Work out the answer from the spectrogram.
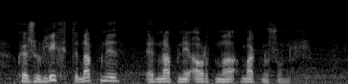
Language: Icelandic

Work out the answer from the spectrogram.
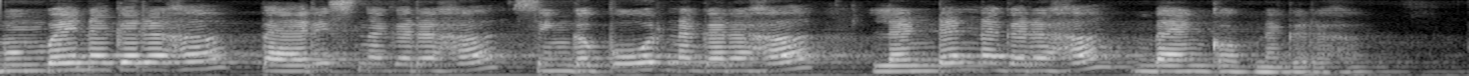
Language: Sanskrit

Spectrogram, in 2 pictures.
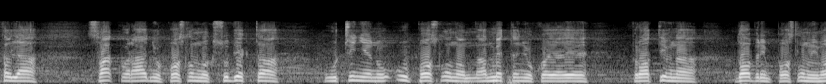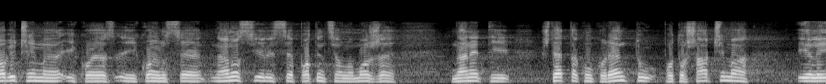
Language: Serbian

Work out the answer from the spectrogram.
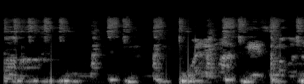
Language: Spanish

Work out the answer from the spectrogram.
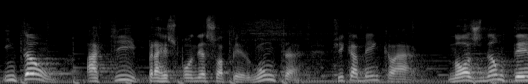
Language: Portuguese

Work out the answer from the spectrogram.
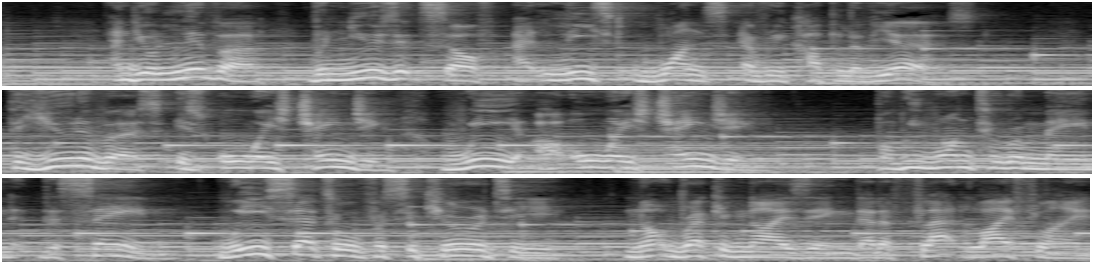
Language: Dutch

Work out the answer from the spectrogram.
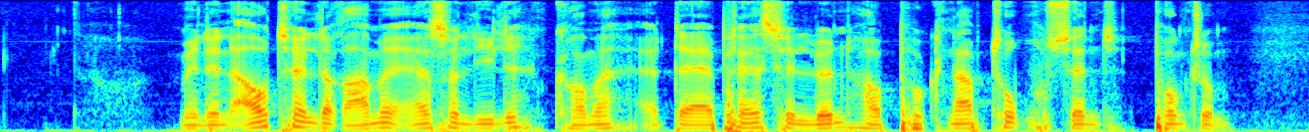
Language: Danish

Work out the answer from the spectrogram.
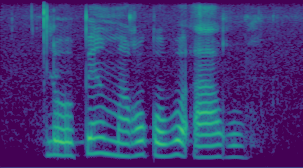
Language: Northern Sotho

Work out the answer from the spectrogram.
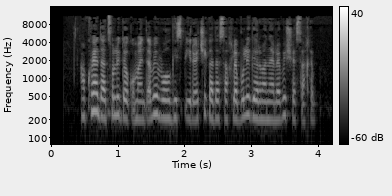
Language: Georgian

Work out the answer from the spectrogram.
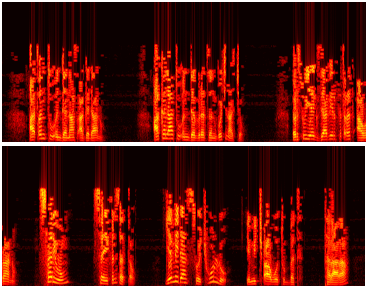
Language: Amharic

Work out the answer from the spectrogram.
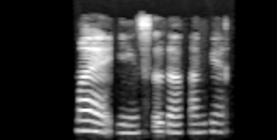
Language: Chinese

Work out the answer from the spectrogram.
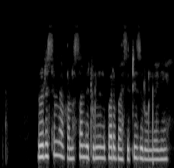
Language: Pashto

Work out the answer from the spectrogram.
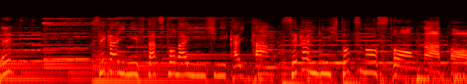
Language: Japanese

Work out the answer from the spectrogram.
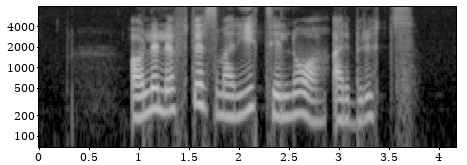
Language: Norwegian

